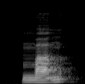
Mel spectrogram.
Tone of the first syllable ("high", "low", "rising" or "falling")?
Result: rising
